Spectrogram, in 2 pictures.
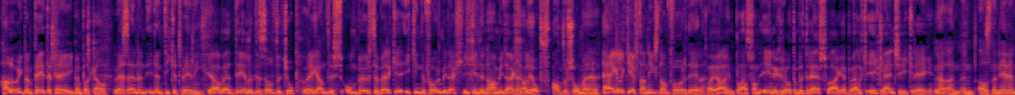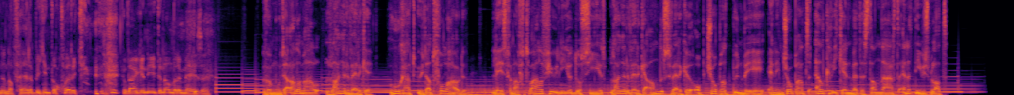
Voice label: radio commercial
